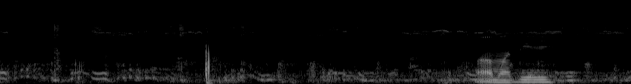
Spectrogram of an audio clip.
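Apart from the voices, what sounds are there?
fancy lucky pigeons cooing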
